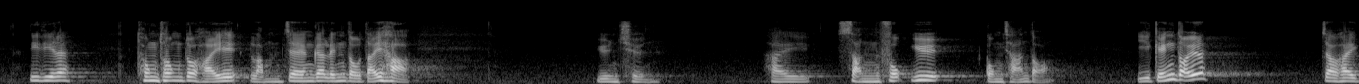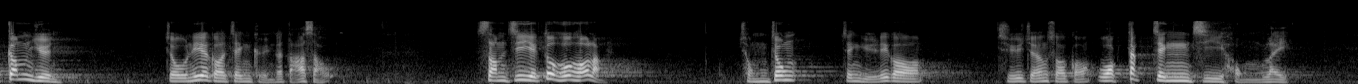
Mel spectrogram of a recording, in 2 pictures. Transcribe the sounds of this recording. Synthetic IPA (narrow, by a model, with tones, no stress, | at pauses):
niː˥t̪iː˥lɛː˥ | t̪ʰʊ˥ŋt̪ʰʊ˥ŋt̪o˥wɦɐ˨˥jlɐ˨˩mt͡sɛː˨˧ŋkɛː˧lɪ˨˧ŋt̪o˨wt̪ɐ˨˥jɦaː˨ | jyː˨˩nt͡ʃʰyː˨˩n | hɐ˨jsɐ˨˩nfʊ˨k̚jyː˥kʊ˨ŋt͡sʰaː˨˥nt̪ɔ̰ː˨˥ŋ | jiː˨˩kɪ˨˥ŋt̪ɵ˨˥ɥlɛː˥ | t͡sɐ˨wɦɐ˨jkɐ˥mjyː˨˩n | t͡so˨wniː˥jɐ˥kɔː˧t͡sɪ˧ŋkʰyː˨˩nkɛː˧t̪aː˨˥sɐ̰˨˥w | sɐ˨mt͡siː˧jɪ˨k̚t̪o˥wɦo˨˥wɦɔː˨˥lɐ˨˩ŋ | t͡ʃʰʊ˨˩ŋt͡sʊ˥ŋ | t͡sɪ˧ŋjyː˨˩liː˥kɔː˧ | t͡ʃʰyː˨˧t͡ʃœː˨˥ŋsɔː˨˧˥kɔː˨˥ŋwɔː˨k̚t̪ɐ˥k̚t͡sɪ˧ŋt͡siː˨hʊ˨˩ŋle˨j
